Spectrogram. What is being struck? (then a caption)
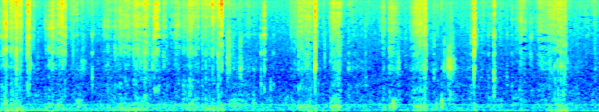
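Soap bar cut with a metal blade. A red-rimmed solid bar of dry soap, thinning as it is carved, is held in the hand and shaved with a metal utility blade in repeated scraping strokes. Quiet, dry, bright scraping and crisp shaving crackles come in short bursts over a faint low hum.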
